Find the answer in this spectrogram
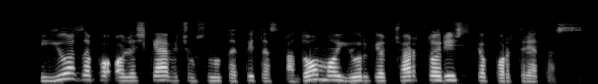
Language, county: Lithuanian, Utena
